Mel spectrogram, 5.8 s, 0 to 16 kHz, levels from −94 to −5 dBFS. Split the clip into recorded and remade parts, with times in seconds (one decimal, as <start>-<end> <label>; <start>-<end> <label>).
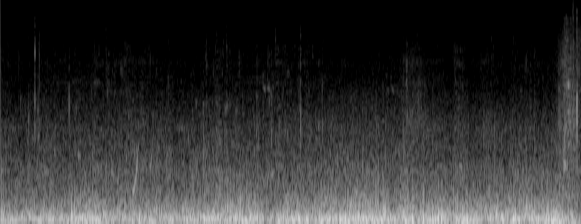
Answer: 0.0-5.8 remade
